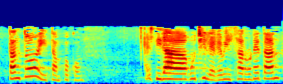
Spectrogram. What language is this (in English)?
Basque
